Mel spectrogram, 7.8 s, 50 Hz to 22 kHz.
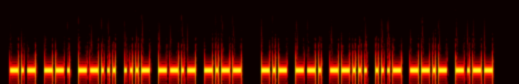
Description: Morse code, heard as a keyed tone, about 28 wpm, 700 Hz. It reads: KG7VQY KG7VQY
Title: USA Call Signs Repeated 3x 28wpm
